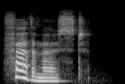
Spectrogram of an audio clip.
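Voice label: "furthermost", British English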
